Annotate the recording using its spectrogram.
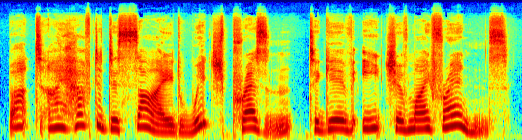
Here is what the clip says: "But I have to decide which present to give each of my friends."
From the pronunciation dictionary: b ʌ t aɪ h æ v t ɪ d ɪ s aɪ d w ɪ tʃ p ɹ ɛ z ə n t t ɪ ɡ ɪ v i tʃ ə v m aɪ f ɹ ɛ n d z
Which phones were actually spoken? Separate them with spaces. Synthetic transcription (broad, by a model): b ʌ t aɪ h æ f t ɪ d ɪ s aɪ d w ɪ tʃ p ɹ ɛ z ə n t t ɪ ɡ ɪ v i tʃ ə v m aɪ f ɹ ɛ n d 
